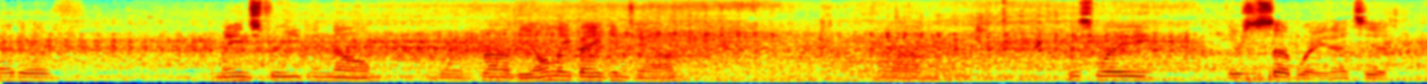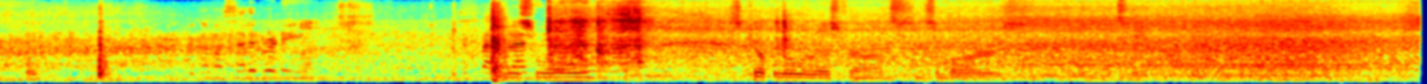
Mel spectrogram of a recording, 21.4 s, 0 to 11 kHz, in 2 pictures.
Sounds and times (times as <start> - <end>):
Speech: 0.0 - 0.5, 1.6 - 5.2, 6.6 - 7.2, 8.0 - 10.4, 16.2 - 19.4
Truck: 0.0 - 21.4.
